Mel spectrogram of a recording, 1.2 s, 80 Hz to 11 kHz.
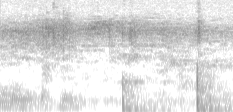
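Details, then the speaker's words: Chest percussion teaching demonstration over the left axilla at the 6th and 7th intercostal spaces: two short, flat taps giving a dull note. Dullness here was discussed as possibly due to consolidation, effusion, collapse or fibrosis. "فانا في ضنص عند السبيس رقم 6 والسبيس رقم 7. ايه سبب الضنص دوت؟"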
